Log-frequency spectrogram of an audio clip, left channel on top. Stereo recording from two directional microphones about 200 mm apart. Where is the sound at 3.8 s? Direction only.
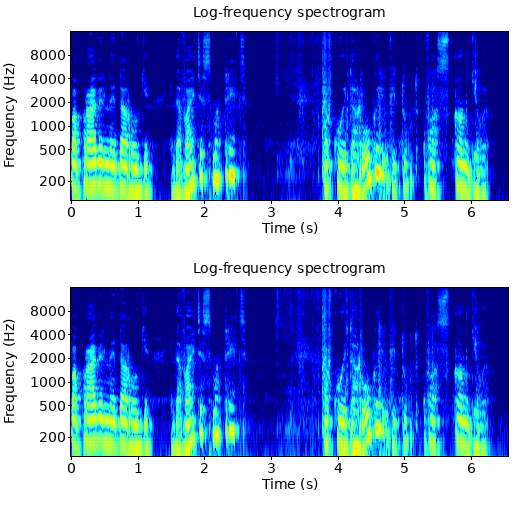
15° right (ahead or behind).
